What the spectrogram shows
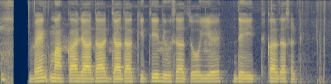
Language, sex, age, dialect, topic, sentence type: Marathi, male, 18-24, Southern Konkan, banking, question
